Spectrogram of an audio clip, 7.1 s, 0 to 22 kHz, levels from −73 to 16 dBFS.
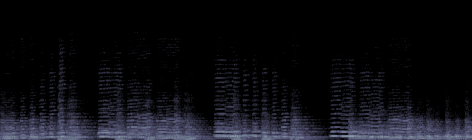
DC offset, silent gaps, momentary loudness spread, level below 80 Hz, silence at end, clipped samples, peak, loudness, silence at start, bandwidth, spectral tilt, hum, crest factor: under 0.1%; none; 6 LU; -56 dBFS; 0 s; under 0.1%; -14 dBFS; -29 LUFS; 0 s; 17 kHz; -5 dB/octave; none; 14 dB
